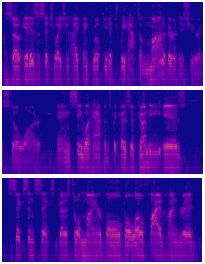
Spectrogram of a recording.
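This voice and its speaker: A man co-hosting a sports podcast, talking in a measured way with many fillers and restarts. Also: mid-range voice, pushed and bright. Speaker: podcast co-host. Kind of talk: casual sports talk.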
